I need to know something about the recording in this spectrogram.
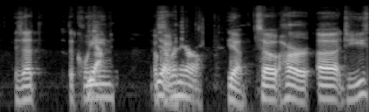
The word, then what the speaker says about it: Rhaenyra: Jace was very royal, and I think losing him is going to be a bigger problem for Rhaenyra than she realizes, because she hasn't been taking a lot of his advice.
